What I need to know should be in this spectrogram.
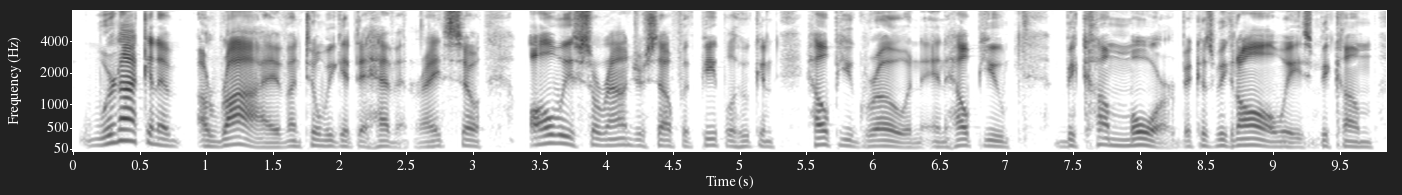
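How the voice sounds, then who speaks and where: A man's voice: medium pitch, animated, normal speed, no echo, studio quality. A man in his late fifties, a pastor being interviewed, talking about leadership in an earnest, preaching way with emphatic repetition. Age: 50s. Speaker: pastor and guest. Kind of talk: conversational interview on ministry leadership.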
